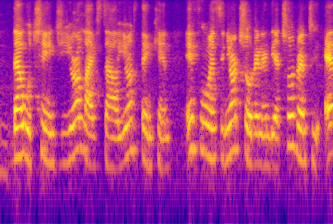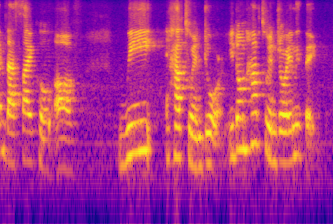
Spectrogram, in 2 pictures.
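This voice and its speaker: A woman with an American accent speaks at a medium pitch with ordinary pitch variation. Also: moderate pace. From Ghana, then New York City from age 15. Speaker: licensed mental health counselor. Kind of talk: podcast interview.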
